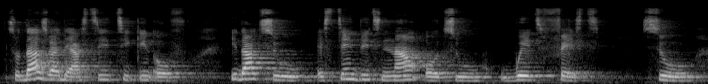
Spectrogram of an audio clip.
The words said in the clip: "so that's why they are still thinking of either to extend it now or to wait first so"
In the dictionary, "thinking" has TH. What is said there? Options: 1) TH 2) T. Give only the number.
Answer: 2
